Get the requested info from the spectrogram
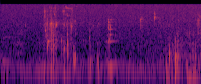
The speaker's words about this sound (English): Excuse me, I'm sipping a little water here.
